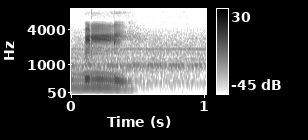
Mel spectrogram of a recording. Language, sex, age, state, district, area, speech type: Punjabi, female, 30-45, Punjab, Shaheed Bhagat Singh Nagar, urban, read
